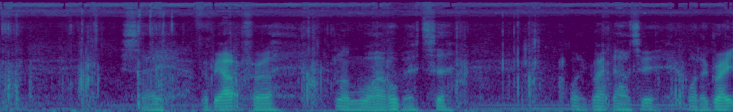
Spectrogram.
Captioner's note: mispronunciation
